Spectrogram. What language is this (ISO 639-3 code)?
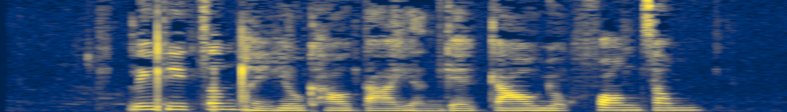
yue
